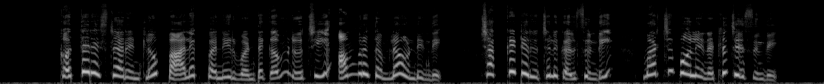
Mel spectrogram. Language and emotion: Telugu, happy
